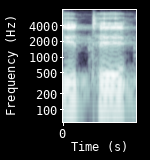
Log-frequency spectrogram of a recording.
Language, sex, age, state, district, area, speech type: Punjabi, male, 30-45, Punjab, Jalandhar, urban, read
